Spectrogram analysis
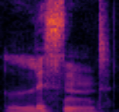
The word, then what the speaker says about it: listened: Or like a D. Listened. Listened.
